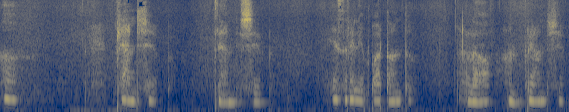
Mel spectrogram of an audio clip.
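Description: Casting: actress as tender anime-style demon slayer girlfriend, young adult woman, breathy whisper, extremely unhurried, mellow tone, ASMR roleplay. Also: mid-range voice, fairly even intonation, rough recording. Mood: shy, tender. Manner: slow, halting, affectionate murmuring. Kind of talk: ASMR personal attention roleplay. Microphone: close microphone, whispering near it. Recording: faint hiss, mouth clicks, close-up.

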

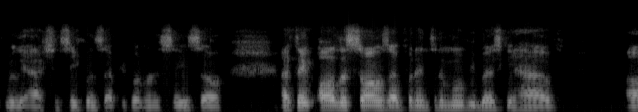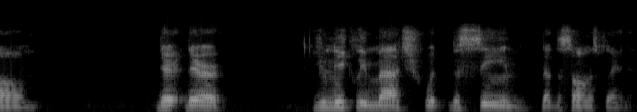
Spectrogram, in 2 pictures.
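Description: Male interview guest, middle-aged, from Trinidad and Tobago; relaxed tone, halting casual delivery, dull video-call sound. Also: mid-range voice, no echo. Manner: halting, repeats words, peppers talk with "you know" and "like". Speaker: guest, filmmaker and musician.

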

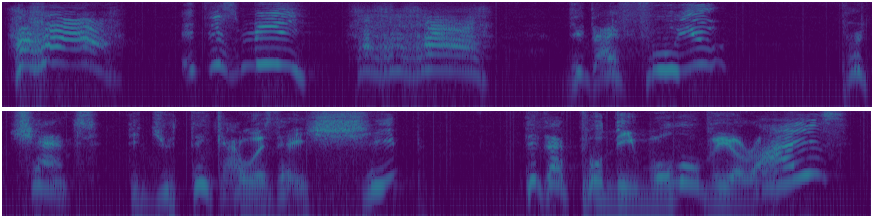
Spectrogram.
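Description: A gravelly, shrill goofy sheep puppet. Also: male voice, very animated, unhurried, bright, forceful tone, exaggerated voice. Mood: gleeful. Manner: gleeful cackling, grand old-fashioned phrasing. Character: goofy excitable male sheep puppet, theatrical.

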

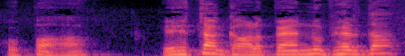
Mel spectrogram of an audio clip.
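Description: ਉੱਚੀ ਸੁਰ ਵਾਲਾ ਸੁਲ੍ਹਾ-ਪਸੰਦ ਪੇਂਡੂ. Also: male voice, fairly high pitch, lively intonation, moderate pace. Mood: exasperated. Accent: Punjabi. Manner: conversational, mediating. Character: peacemaking male villager, exasperated but reasonable. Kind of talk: radio play acting.

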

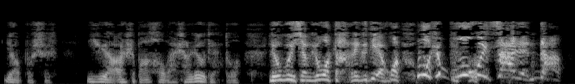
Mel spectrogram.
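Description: An actor playing a desperate, scheming husband in a radio crime drama, emotional in delivery. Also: male voice, high voice, sing-song, fast, sharp tone, dull audio, slight background noise, full character voice. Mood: anguished, defensive. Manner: emotional, pleading, swinging to outbursts. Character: desperate, scheming adult husband confessing to murder.

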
